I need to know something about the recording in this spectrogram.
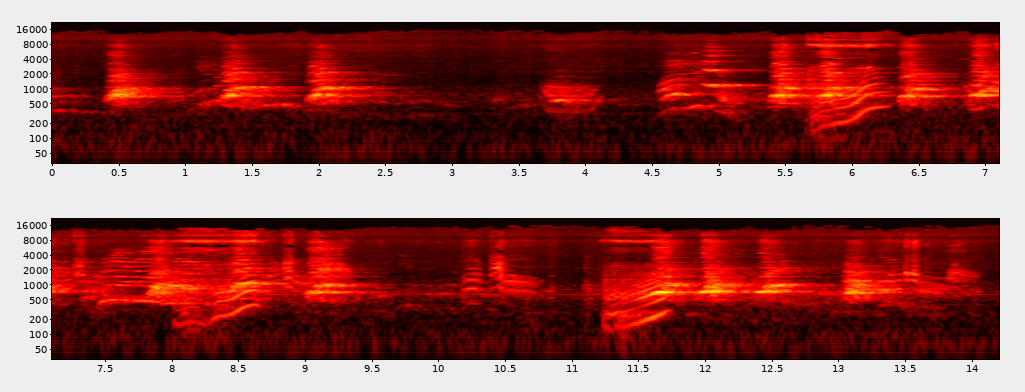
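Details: Cats in heat, a male cat waiting his turn among them: bursts of wailing, moaning yowls, some with steep upward pitch sweeps, coming in uneven clusters with short quiet gaps between.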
